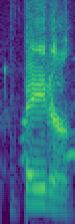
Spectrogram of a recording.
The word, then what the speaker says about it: Bader: And for that whole side of the aisle who idolizes Ruth Gator Ginsburg, we all know who that is, right? I mispronounced her last name. Whatever. Ruth Bader Ginsburg.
